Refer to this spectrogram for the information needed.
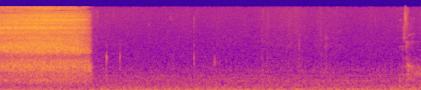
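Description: About one second of strong airy hiss from a deep, steady inhalation through a dry powder inhaler, then quiet during the breath hold.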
